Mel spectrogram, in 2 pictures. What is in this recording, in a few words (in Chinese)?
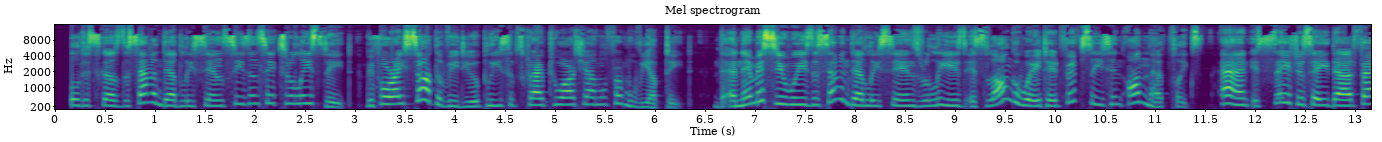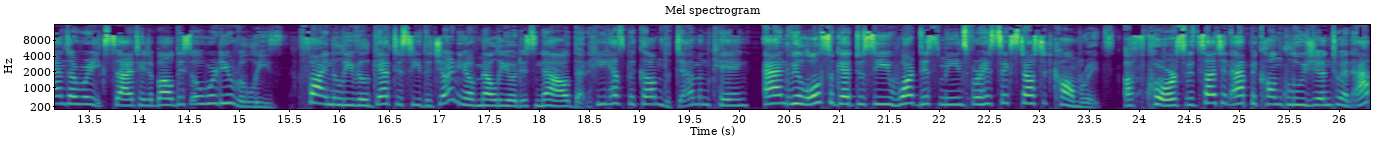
乌尔都语女 外语 小语种 年轻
